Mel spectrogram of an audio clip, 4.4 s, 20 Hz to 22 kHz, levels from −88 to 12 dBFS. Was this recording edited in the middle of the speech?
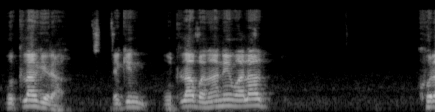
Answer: no; 0 cuts

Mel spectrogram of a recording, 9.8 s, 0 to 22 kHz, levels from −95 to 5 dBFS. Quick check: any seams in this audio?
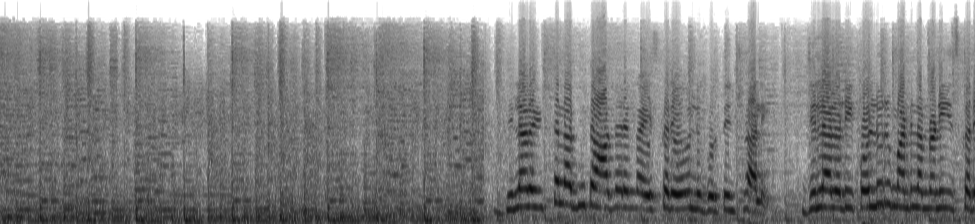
yes; 1 cut; at 4.1 s

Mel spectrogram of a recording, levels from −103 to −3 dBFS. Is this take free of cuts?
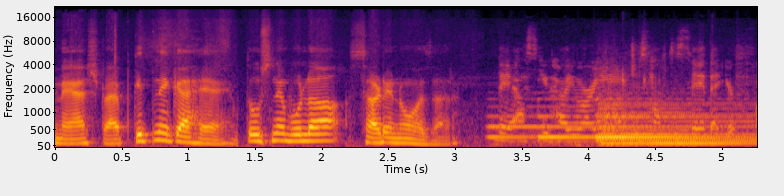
yes; 0 cuts

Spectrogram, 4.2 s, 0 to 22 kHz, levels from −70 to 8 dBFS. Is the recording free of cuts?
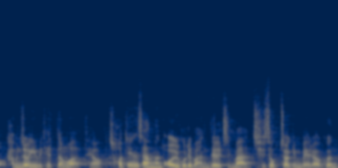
no; 1 cut; at 1.4 s

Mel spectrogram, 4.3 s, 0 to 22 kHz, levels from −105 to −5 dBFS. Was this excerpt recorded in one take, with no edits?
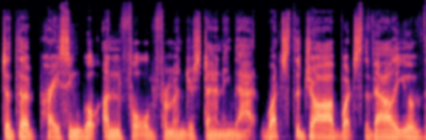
yes; 0 cuts

